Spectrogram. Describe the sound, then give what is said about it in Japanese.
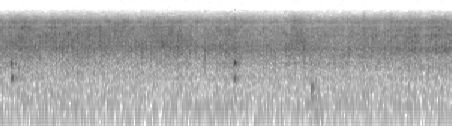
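Pre-cooked chicken breast and broccoli fry in a pan with a soft, steady sizzling hiss throughout. A couple of faint pops rise briefly above it. “サラダチキン焼くことめったにないんだけど大丈夫かな。”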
